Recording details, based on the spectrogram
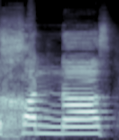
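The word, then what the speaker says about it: الخناس: Voilà, le kha, c'est une lettre emphatique. Et vu que c'est une lettre emphatique, il faut bien la prononcer.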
